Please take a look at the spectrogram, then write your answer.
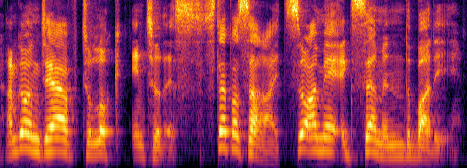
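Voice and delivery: self-important mock-British sleuth; poorly British detective. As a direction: take charge in a fake British accent. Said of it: "they all sound vaguely and poorly British".

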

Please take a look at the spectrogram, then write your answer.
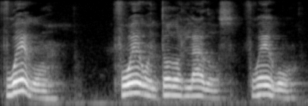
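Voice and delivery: loud visionary alarm, arde stretched slow; alarmed proclaiming. Acted. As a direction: announce the blaze as if watching it. Vision of fire everywhere.

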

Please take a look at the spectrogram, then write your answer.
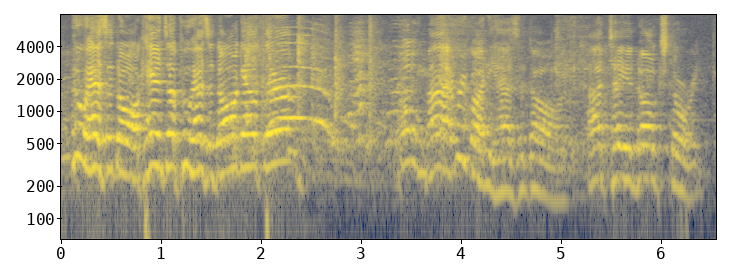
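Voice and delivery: ordinary delivery

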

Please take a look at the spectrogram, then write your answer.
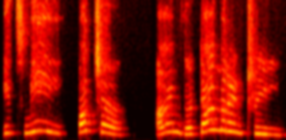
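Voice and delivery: high, soft tree voice; gentle whispery tree spirit; talking tree. A narrator's reading.

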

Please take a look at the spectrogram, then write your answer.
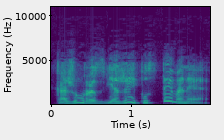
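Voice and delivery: mildly shouted demand. A narrator's reading. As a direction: demand release with a restrained shout. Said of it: "крикнув татарин".

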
